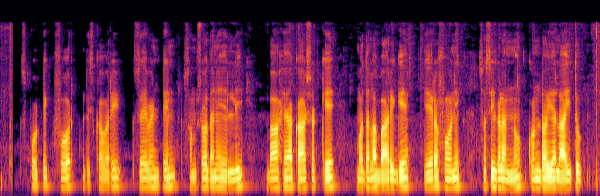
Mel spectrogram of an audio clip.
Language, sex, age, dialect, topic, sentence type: Kannada, male, 18-24, Mysore Kannada, agriculture, statement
